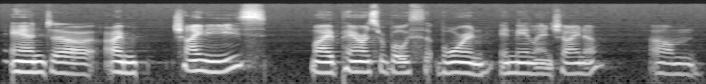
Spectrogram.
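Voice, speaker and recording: A woman's voice: medium pitch, gravelly. A middle-aged woman from Trinidad and Tobago sharing her personal testimony in church, telling her story earnestly with slides. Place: church hall.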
